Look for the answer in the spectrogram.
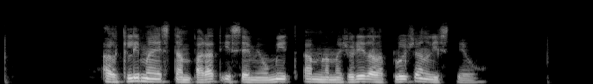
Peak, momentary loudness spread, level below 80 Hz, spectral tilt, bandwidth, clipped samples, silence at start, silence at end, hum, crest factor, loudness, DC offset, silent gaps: -2 dBFS; 9 LU; -54 dBFS; -8 dB/octave; 6.6 kHz; under 0.1%; 1.05 s; 1.1 s; none; 16 dB; -18 LUFS; under 0.1%; none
